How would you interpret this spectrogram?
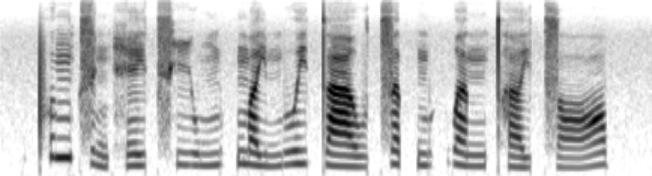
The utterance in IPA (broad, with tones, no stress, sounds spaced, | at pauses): pʰ ʊ˥ ŋ t͡s ɪ˨˩ ŋ h e˨ j t͡sʰ iː˨ w m ʊ˧ k̚ m ɐ˨ j m uː˧ j t̪ aː˨ w t͡s ɐ˧ t̚ m ʊ˨˥ k̚ w ɐ˨˧ n t̪ʰ ɐ˨ j t͡s ɔː˨˥ p̚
